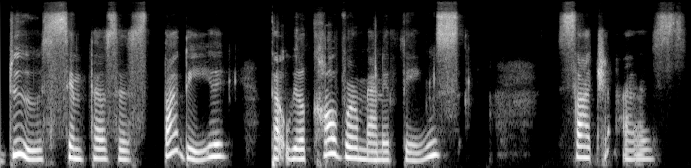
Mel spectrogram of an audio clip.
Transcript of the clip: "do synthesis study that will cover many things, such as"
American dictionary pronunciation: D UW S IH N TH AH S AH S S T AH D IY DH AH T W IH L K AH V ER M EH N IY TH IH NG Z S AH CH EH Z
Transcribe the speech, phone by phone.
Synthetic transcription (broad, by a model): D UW S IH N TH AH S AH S S T AH D IY DH AH T W IH L K AH V ER M EH N IY TH IH NG Z S AH CH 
